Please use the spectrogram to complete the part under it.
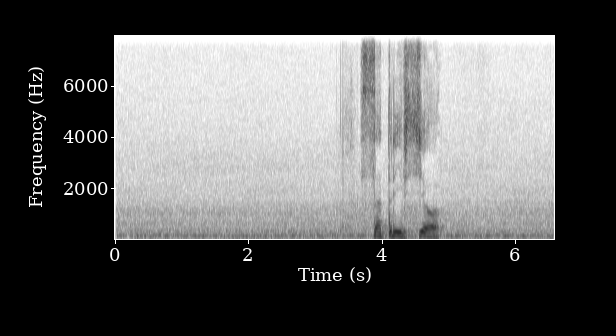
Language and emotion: Russian, angry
